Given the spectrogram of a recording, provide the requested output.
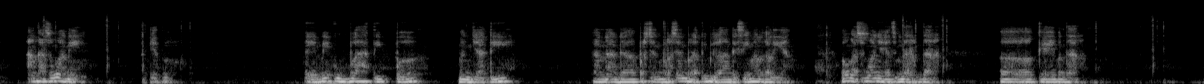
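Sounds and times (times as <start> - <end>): computer mouse clicks: 1.0 - 2.0, 8.2 - 9.6, 10.8 - 11.9.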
